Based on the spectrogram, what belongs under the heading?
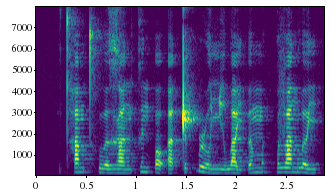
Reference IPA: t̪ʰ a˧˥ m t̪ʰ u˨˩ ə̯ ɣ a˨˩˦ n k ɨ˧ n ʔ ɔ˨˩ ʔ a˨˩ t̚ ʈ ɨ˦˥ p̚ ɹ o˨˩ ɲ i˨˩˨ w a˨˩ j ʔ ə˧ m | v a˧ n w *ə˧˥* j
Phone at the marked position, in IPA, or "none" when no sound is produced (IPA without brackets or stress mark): ə˨˩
